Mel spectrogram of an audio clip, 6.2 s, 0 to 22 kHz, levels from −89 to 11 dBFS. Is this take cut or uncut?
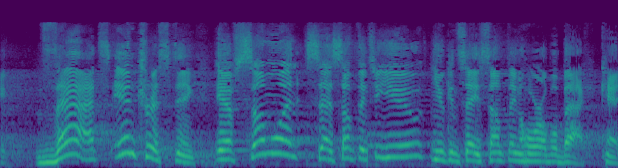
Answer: cut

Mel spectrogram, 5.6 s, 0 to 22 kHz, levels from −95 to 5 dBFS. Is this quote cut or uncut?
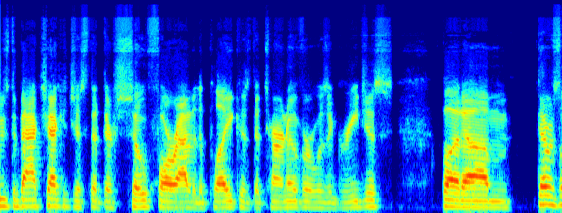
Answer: uncut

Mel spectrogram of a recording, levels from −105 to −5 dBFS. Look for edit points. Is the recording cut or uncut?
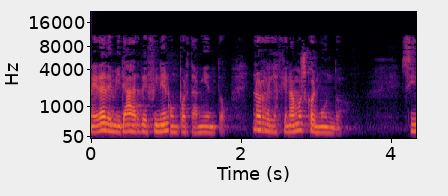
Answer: cut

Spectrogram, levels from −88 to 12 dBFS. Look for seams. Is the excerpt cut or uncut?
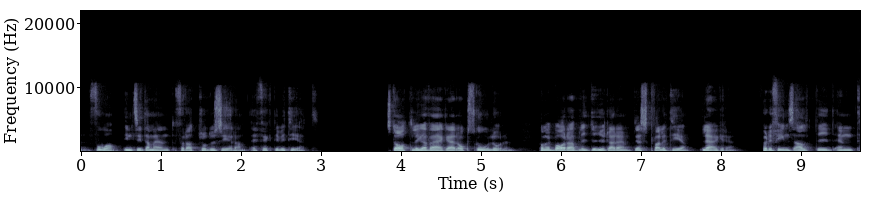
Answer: cut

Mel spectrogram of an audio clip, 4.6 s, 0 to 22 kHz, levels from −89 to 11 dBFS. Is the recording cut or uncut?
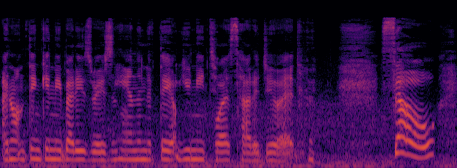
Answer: cut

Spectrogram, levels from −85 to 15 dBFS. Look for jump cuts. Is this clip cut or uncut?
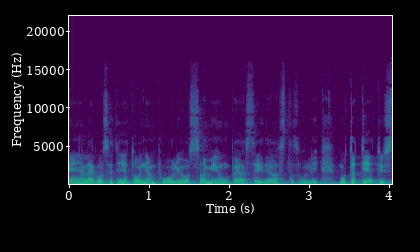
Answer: uncut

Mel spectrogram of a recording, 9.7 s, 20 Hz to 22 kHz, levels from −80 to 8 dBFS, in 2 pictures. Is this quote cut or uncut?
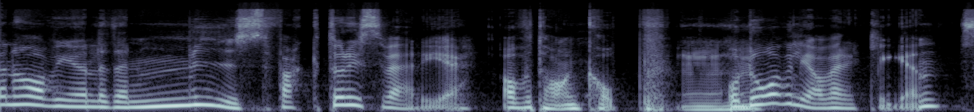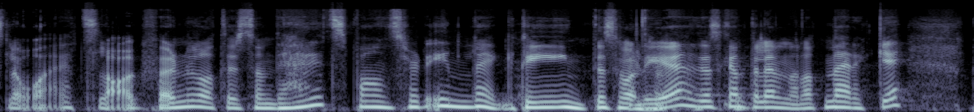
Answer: uncut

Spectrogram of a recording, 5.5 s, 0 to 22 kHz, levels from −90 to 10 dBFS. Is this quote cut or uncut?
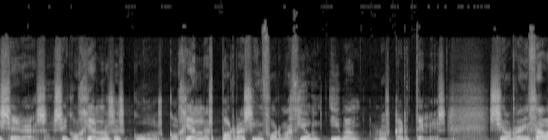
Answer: cut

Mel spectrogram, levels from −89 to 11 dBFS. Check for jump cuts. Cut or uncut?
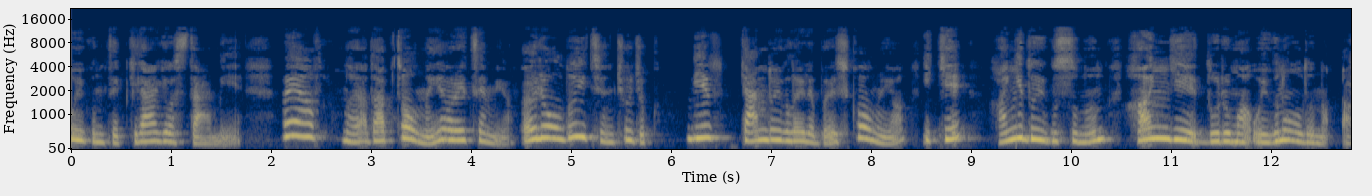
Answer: cut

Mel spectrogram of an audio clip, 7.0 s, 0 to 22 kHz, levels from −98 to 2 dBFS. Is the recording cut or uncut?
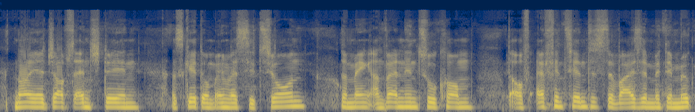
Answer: cut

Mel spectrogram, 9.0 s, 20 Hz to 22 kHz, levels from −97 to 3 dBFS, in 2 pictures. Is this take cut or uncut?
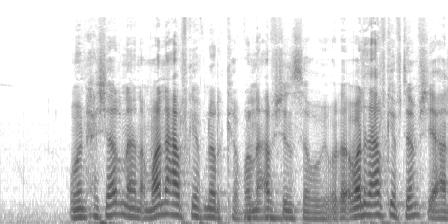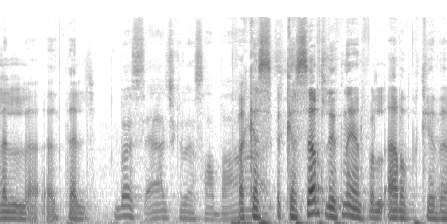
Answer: uncut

